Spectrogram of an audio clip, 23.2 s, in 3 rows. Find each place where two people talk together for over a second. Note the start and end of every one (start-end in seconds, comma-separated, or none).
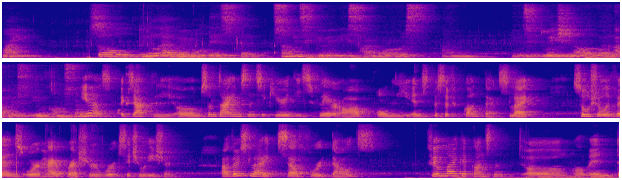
none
